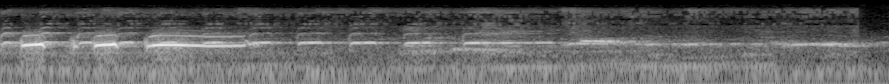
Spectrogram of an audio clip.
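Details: Perkutut Bangkok zebra dove in long song: a few loud, rounded coos open the phrase, then a long, steady, level hum-like tone fades gradually under quieter notes.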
